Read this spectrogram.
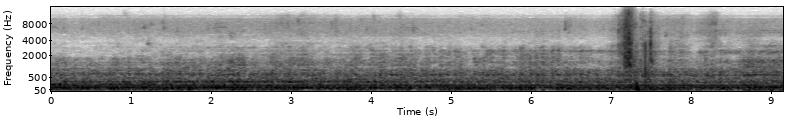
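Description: Water bubbles and churns inside a tank.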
